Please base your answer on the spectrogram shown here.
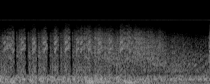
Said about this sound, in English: Who shot at us?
